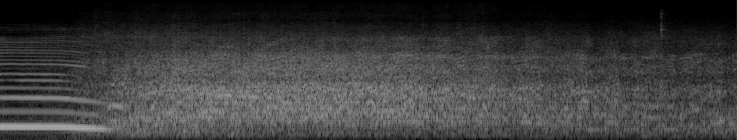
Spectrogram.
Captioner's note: laughter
